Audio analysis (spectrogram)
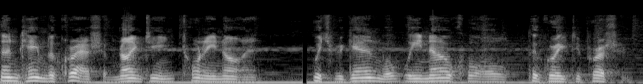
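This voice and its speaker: With music playing in the background, a man with an American accent talks at a fairly slow pace, his pitch swinging very widely. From New York City. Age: 80s+. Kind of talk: scripted monologue to camera.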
